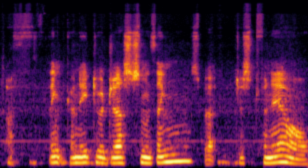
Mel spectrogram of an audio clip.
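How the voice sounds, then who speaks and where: A man's medium-pitched, very slow speech with fairly even intonation over noticeable background noise. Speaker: craft livestreamer. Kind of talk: casual livestream commentary while painting. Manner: halting, many fillers and repeats.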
